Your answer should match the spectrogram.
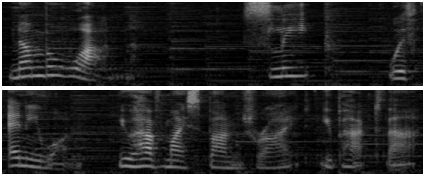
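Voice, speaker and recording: A woman voicing a spoiled, excitable young princess in an audio drama, with a demanding, impulsive manner. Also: mid-range voice, slow, vocal fry, faint music behind, pitched above the performer's own voice. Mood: eager scheming. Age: young adult.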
